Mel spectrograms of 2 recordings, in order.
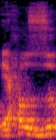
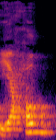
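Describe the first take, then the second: First: The final consonant sounds like a z. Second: The final consonant is a heavy emphatic d. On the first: The speaker calls it wrong. "அப்படி சொல்லக்கூடாது" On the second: The speaker calls it right. "அப்படி சொல்லும் போது அந்த நாக்கு வந்து ரெண்டு கடவாய்ப்பல்ல டச் பண்ணி"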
